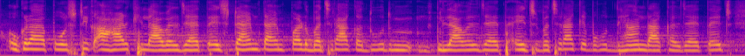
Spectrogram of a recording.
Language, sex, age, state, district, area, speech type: Maithili, female, 18-30, Bihar, Supaul, rural, spontaneous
